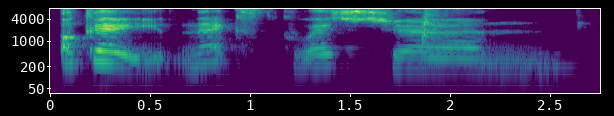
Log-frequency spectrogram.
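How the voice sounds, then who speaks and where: A middle-aged woman with a German accent, answering viewer questions in a live chat and pausing often with ums and uhs. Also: fairly low pitch, expressive, creaky, slight background noise. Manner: hesitant, many ums and uhs, gentle.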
